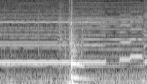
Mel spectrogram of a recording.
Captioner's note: bonk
